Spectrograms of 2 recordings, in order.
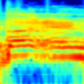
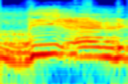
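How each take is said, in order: First: 'The' is pronounced with a short 'uh' sound. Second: 'The' is pronounced with a long 'ee' sound. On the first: The speaker calls it wrong. "द end नहीं कहते" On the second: The speaker calls it right. "अब यहां पर हम उसको दी एंड कहते हैं"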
